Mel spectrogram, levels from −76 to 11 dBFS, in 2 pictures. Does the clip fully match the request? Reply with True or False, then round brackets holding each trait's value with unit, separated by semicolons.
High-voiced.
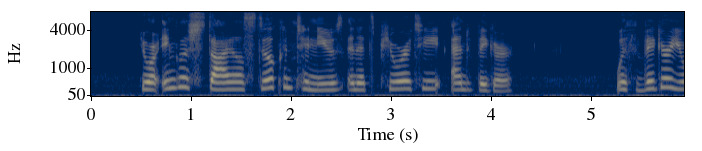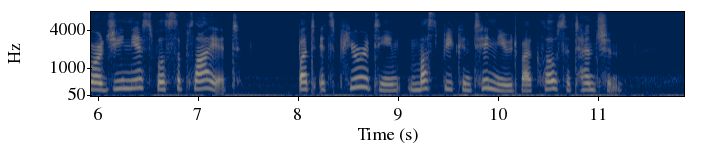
True (255 Hz)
